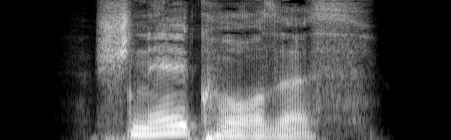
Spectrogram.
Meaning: genitive of Schnellkurs
- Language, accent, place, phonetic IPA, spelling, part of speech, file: German, Germany, Berlin, [ˈʃnɛlˌkʊʁzəs], Schnellkurses, noun, De-Schnellkurses.ogg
